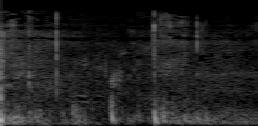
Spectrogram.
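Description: A football kicked once with a sharp thump, followed by several fainter thuds about half a second and a second later, over background voices.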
